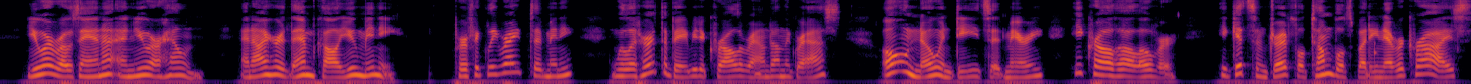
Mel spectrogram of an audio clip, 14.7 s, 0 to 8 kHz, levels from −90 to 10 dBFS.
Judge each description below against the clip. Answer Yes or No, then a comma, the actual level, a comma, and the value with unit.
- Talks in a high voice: Yes, high, 195 Hz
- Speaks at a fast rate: No, average, 190 wpm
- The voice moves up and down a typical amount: Yes, average, 4.2 semitones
